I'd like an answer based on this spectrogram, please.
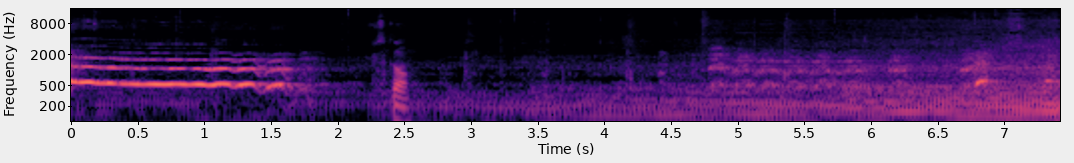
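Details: Labrador Retriever during leash walking training in Bangalore, giving a long, steady high whine with a slight waver for about one and a half seconds, then a short sharp yelp; a trainer's voice and quiet background hum follow.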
